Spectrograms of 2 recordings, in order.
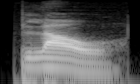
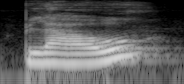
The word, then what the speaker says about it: blau: primero del alemán la plau plau y ahora la pronunciación austriaca plau plau pl pueden ver que entre estos dos la diferencia está en como la prolongación del dión el austríaco promedio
